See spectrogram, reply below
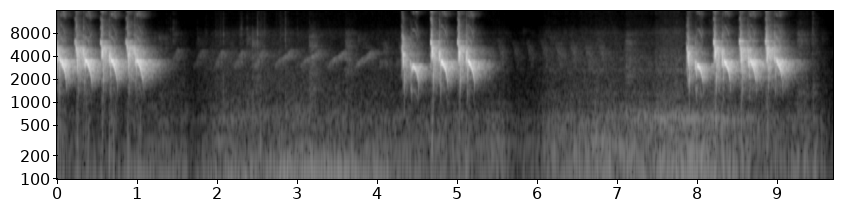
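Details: Red-whiskered bulbul singing competitively, three bursts of four to six rapid, bright, slurred chirps about every four seconds, each phrase loud and high, with soft faint rustling and low murmurs between the bursts.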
